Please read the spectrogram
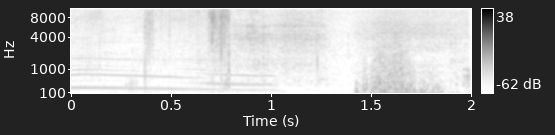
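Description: A dog whining: one drawn-out note about a second long, sliding slightly down in pitch, followed near the end by a short burst of low noise.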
